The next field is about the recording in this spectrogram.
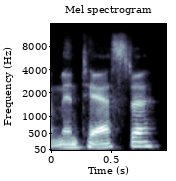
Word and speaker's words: Mentasta: And we pray for all the people at, I'm not sure if I'm pronouncing it right, Mentasta, is that right? Yeah, Mentasta.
